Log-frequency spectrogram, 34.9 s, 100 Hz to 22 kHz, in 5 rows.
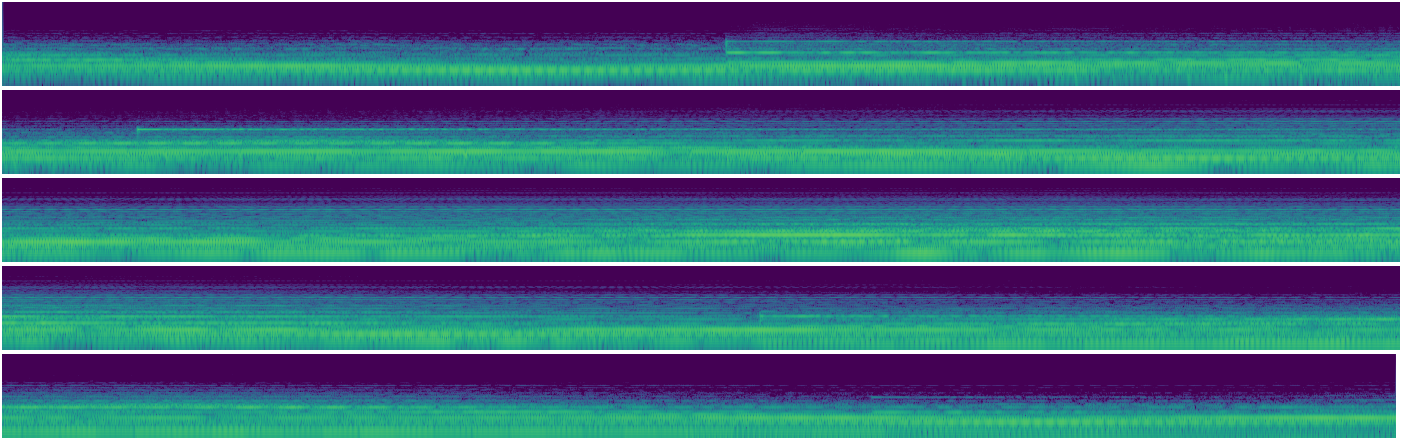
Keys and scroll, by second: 2.1 typing, 4.0 n, 5.5 z, 10.6 typing, 11.1 Return, 14.5-15.3 typing, 15.7 Return, 19.1-20.1 typing, 20.2 Return, 21.4 typing, 23.6 a, 25.4 m, 30.9 a.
